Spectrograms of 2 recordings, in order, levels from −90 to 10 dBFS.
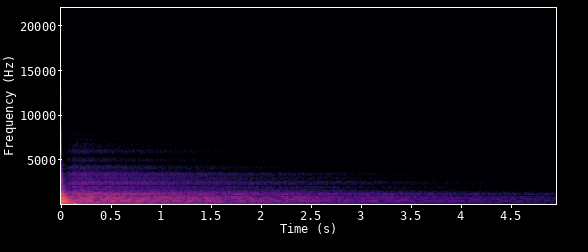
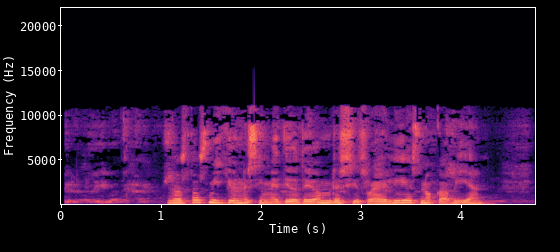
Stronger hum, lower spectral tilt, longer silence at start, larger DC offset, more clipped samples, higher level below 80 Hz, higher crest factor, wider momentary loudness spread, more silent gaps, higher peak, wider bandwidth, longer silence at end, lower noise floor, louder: neither; first, -8.5 dB/octave vs -4.5 dB/octave; about the same, 0 s vs 0.05 s; neither; neither; first, -40 dBFS vs -56 dBFS; first, 28 dB vs 16 dB; about the same, 21 LU vs 19 LU; neither; second, -4 dBFS vs 0 dBFS; second, 4.5 kHz vs 11.5 kHz; first, 3.15 s vs 0.35 s; first, -68 dBFS vs -36 dBFS; second, -38 LUFS vs -14 LUFS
